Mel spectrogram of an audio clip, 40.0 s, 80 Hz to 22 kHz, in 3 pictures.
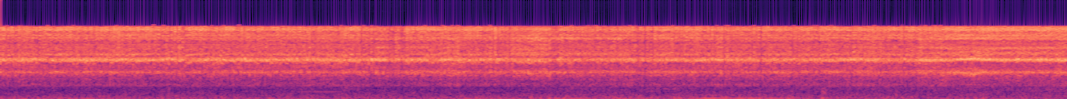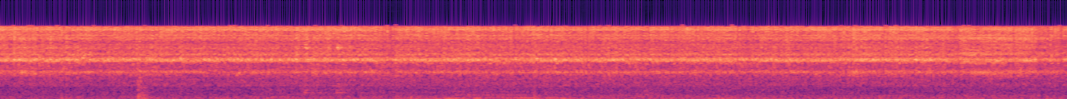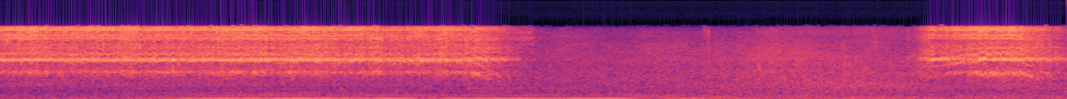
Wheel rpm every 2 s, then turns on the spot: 160, 160, 160, 160, 160, 160, 160, 160, 160, 160, 160, 160, 160, 160, 160, 160, 60, 0, 0, 90.
none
